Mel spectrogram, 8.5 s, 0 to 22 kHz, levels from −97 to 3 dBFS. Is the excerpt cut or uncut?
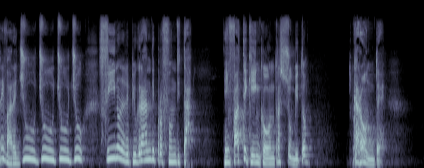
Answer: uncut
